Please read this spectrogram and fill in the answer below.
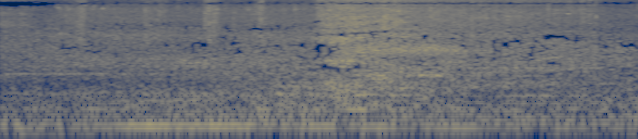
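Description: Road traffic noise: a steady low rumble of vehicles, swelling as one passes around the middle.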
